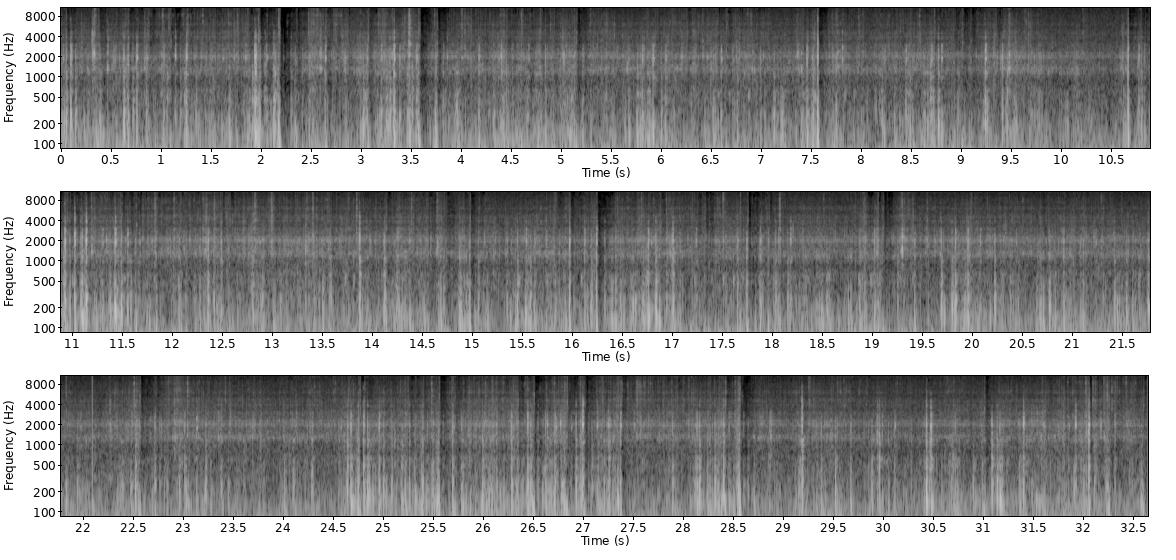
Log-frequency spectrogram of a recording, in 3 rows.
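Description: Mountain bike (a Giant Trance X3) riding fast over a rocky, gravelly dirt trail, heard from a chest-mounted GoPro: continuous wind rumble on the microphone with a constant clatter of knocks and rattles from tyres and bike over stones.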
